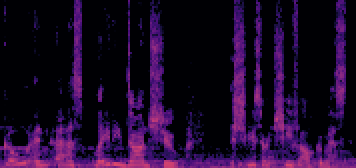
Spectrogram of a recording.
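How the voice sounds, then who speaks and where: A woman's voice: on the high side, moderate pace, lightly acted. A woman voicing an earnest, easily flustered alchemist in a video game, with music behind. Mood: helpful, admiring.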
